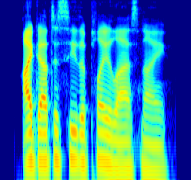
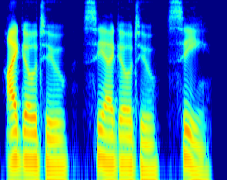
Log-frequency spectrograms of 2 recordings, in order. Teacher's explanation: we elide or omit the consonant at the end of the first word.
